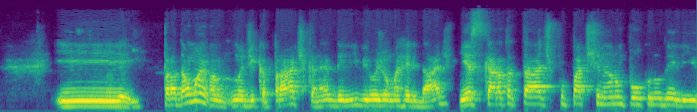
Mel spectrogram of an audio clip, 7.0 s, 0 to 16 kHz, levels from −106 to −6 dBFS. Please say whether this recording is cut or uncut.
cut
